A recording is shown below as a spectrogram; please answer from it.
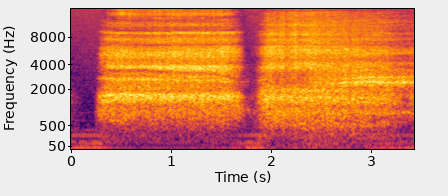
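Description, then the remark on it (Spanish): Two loud, forceful inhalations drawn sharply through the nose, each lasting over a second with a brief pause between, harsh with no talking. “Jalando el aire fuerte.”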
